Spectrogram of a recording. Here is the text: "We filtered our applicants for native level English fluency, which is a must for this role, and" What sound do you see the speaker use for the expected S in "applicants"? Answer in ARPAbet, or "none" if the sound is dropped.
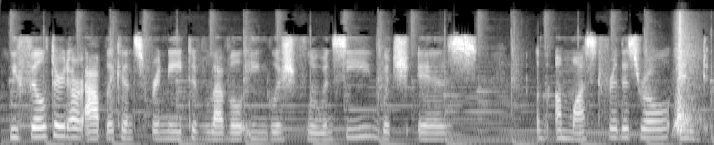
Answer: S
